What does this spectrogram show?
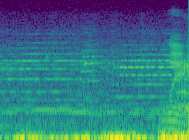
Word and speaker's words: lamb: was I've gotten into this weird habit of pronouncing Lamb with the B and now I cannot stop doing it lamb I would have to like force myself to say lamb lamb is lamb is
